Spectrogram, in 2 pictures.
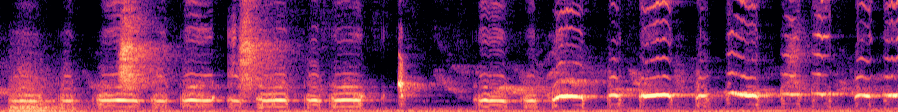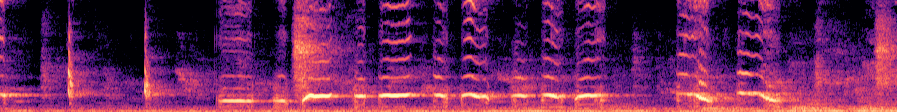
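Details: Pet cockatiel giving repeated clear whistled notes, mostly level with short upward slurs, in rapid runs of several per second, interrupted by sharp clicks and brief noisy bursts, with a low indoor background rumble.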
